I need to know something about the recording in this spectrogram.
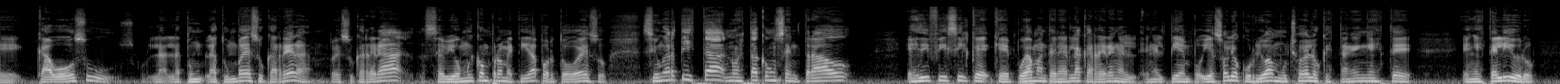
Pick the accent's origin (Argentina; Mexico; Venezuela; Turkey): Venezuela; La Guaira; la gente de La Guaira, de donde yo soy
